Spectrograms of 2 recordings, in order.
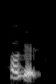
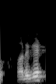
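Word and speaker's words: forget: अब इसको क्या पढ़ेंगे अगर इस आर को साइलेंट कर देते हैं इस आर को साइलेंट कर देते हैं तो इसको पढ़ेंगे हम फगेट फगेट क्या पढ़ेंगे फगेट तो फॉरगेट का मतलब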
